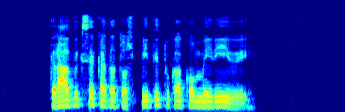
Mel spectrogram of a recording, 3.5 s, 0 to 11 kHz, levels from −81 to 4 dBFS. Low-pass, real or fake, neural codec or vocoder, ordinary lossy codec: 7.2 kHz; real; none; MP3, 64 kbps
